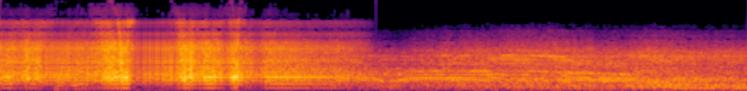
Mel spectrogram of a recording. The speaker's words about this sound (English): That train's really traveling now because it's supercharged with super fuel.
